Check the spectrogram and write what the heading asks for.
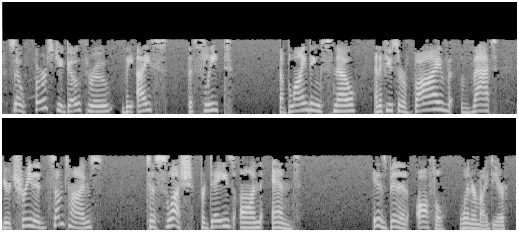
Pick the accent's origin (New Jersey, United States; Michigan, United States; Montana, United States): New Jersey, United States; Cherry Hill; I grew up in Cherry Hill, just a stone's throw away from Cinnaminson, New Jersey.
